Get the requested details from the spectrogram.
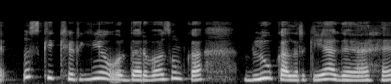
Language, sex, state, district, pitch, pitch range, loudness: Hindi, female, Uttar Pradesh, Lalitpur, 225 Hz, 205-280 Hz, -17 LUFS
